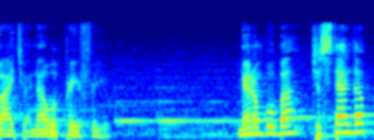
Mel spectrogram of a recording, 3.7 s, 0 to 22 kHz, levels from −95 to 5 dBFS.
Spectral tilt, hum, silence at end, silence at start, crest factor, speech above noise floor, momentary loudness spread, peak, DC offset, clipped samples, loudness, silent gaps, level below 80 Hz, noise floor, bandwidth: -5 dB/octave; none; 0 s; 0 s; 18 dB; 20 dB; 19 LU; -16 dBFS; under 0.1%; under 0.1%; -31 LUFS; none; -54 dBFS; -51 dBFS; 11.5 kHz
